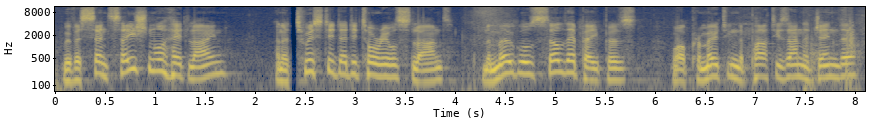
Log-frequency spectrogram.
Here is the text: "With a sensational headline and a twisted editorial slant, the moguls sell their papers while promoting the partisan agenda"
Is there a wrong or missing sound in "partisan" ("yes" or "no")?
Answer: no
